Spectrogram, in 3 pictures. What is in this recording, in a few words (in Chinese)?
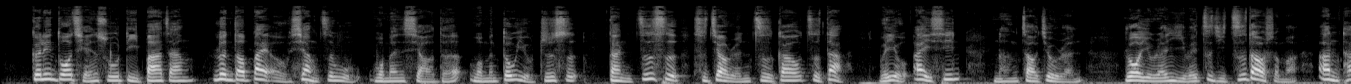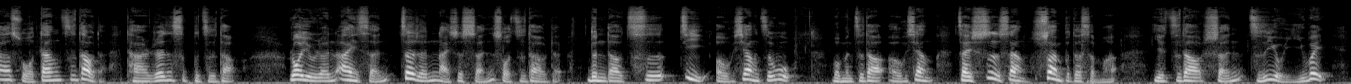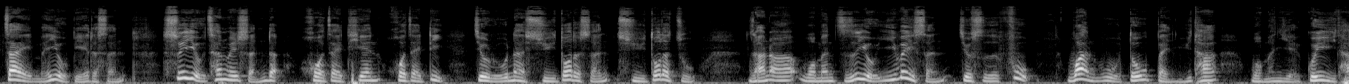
林前08 经文 国语; NT 新約; Mandarin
